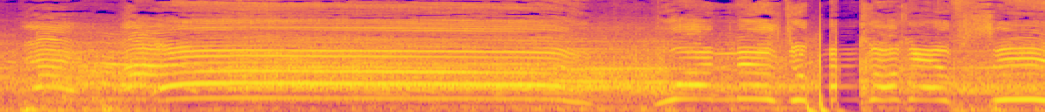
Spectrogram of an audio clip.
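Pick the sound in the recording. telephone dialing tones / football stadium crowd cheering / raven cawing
football stadium crowd cheering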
